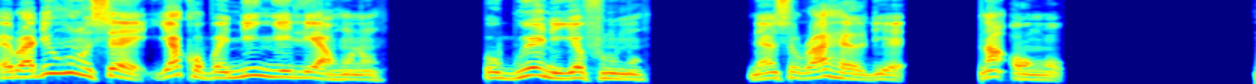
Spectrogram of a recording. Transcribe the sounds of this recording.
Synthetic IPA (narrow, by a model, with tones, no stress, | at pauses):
æ˨wu˨ɾa˨dɪ˦hʊ̃˦nʊ̃˦sɛ˦˨ja˦kʰɔ˨bɛ˨˦nɪ̃˦ɲẽ˦lɪ˦a˨ɦʊ̃˦nʊ̃˦ | ɔ˨bu˨˦æ˦˨nɪ̃˨jɛ˦fu˦ɾũ˦mũ˦ | nã˨n̩˦sʊ˨ɾa˦ɦɛ˨ldɪ˨ɛ˨ | nã˨ʔɔ˨ŋɔ̰˨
